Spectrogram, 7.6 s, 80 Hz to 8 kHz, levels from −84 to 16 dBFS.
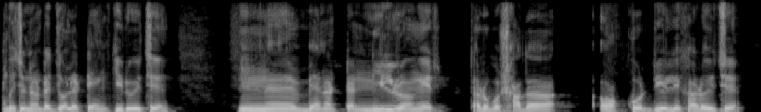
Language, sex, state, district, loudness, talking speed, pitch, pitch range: Bengali, male, West Bengal, Dakshin Dinajpur, -16 LUFS, 140 wpm, 130 Hz, 125-135 Hz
